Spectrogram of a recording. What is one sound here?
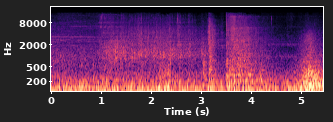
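A heavy metal blade swooshes and clangs.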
